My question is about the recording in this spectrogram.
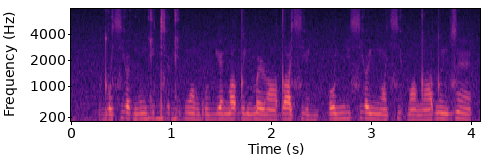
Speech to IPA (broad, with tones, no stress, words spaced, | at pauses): do˩˥sʲɔ˨ɐ̯ɡũ˦ɡi˦ dʲu˨ɐ̯ɡi˦ bɔ̃˨bo˨ʎɛ˦˨nu˦ dˤə˩˥ʎmɜ˨ɭõ˩˥ɐ̯ dˤi˩˥ɐ̯sʲɜ˨ʎ | o˦ nʲɯ˦sʲɔ˦˨ɐ̯ɲɔ̃˩˥ sʲɔ˨bɛ̃˨ dˤĩ˩˥ɐ̯dɔ̃˩˥ʎzɛ̃˨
